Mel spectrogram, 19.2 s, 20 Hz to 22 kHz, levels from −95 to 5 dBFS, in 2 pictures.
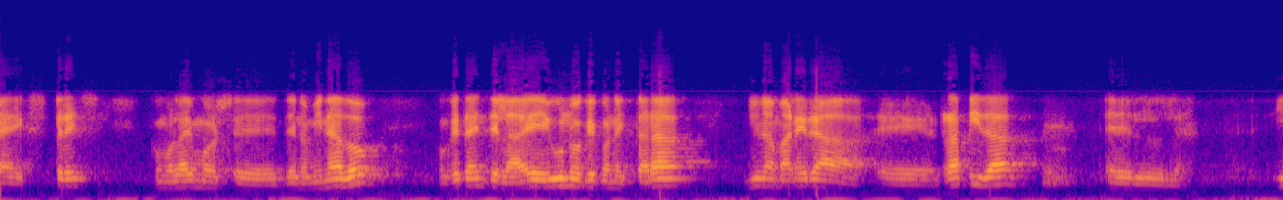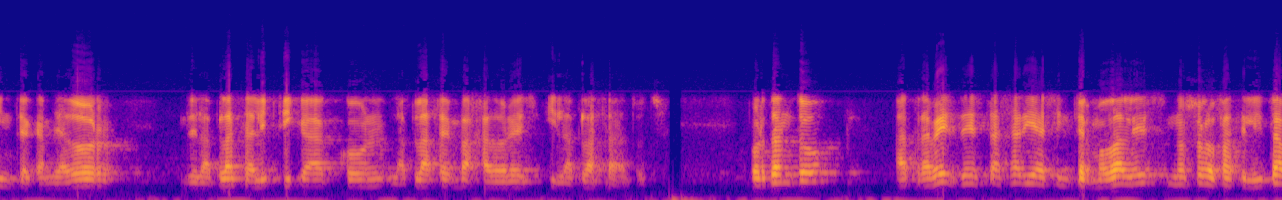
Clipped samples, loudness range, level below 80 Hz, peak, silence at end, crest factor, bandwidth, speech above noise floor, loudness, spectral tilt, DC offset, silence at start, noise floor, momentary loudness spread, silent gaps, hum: under 0.1%; 6 LU; -70 dBFS; 0 dBFS; 0 s; 22 dB; 7.8 kHz; 32 dB; -20 LUFS; -2 dB/octave; under 0.1%; 0 s; -53 dBFS; 16 LU; none; none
